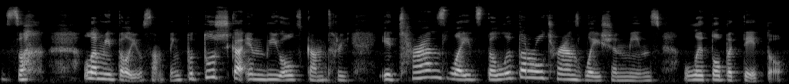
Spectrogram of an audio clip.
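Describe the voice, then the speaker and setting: A woman playing a rambling immigrant woman from the old country, talking in broken English with a meandering, deadpan comic manner. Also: mid-range voice, moderate pace, natural voice. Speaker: comedic character. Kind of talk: improvised comic character monologue.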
